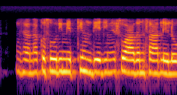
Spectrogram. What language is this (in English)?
Punjabi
